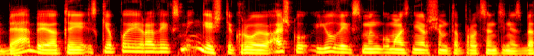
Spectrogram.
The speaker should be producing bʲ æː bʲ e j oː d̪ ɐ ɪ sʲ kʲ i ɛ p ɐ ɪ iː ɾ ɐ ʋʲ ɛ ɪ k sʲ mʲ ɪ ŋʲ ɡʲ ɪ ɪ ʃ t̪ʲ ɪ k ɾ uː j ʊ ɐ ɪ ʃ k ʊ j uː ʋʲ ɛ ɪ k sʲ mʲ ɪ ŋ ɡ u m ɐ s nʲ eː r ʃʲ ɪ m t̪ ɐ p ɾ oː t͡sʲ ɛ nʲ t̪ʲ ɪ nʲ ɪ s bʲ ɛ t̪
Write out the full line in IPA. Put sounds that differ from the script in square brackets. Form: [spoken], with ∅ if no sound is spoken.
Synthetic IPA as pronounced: bʲ æː bʲ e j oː [t̪] ɐ ɪ sʲ kʲ i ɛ p ɐ ɪ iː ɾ ɐ ʋʲ ɛ ɪ k sʲ mʲ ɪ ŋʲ ɡʲ ɪ ɪ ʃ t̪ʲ ɪ k ɾ uː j ʊ ɐ ɪ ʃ k ʊ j uː ʋʲ ɛ ɪ k sʲ mʲ ɪ ŋ ɡ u m ɐ s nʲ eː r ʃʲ ɪ m t̪ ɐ p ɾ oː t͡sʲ ɛ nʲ t̪ʲ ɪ nʲ ɪ s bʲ ɛ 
